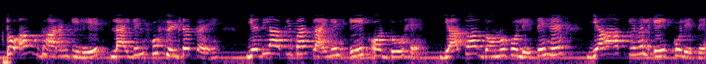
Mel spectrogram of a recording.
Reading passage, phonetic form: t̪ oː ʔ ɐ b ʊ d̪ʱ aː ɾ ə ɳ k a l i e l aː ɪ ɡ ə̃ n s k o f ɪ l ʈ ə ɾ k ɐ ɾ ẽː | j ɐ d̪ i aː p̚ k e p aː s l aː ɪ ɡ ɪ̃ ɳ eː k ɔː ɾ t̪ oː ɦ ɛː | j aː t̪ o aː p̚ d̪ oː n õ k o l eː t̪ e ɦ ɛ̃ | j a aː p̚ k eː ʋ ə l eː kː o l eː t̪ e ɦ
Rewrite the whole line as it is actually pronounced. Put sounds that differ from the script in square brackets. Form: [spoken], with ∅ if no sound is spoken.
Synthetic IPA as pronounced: t̪ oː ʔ ɐ b ʊ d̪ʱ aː ɾ ə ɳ k [e] l i e l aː ɪ ɡ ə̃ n s k o f ɪ l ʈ ə ɾ k ɐ ɾ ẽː | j ɐ d̪ i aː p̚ k e p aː s l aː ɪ ɡ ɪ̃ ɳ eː k ɔː ɾ [d̪] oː ɦ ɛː | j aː t̪ o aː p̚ d̪ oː n õ k o l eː t̪ e ɦ ɛ̃ | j a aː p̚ k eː ʋ ə l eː kː o l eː t̪ e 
